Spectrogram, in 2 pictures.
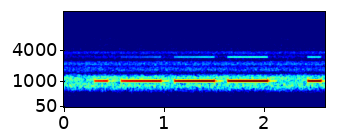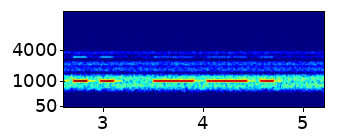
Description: Morse code, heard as a keyed tone, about 9 wpm, 1020 Hz, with radio static and a narrow filter. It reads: JSG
